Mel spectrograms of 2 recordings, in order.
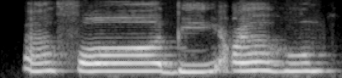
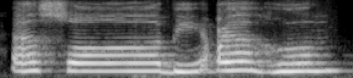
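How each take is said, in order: First: असाबिअहुम read without the whistle on स्वाद; wrong recitation. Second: असाबिअहुम with a clear whistling स्वाद, very slow; correct recitation. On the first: Teacher shows students the wrong असाबिअहुम, mistaken recitation. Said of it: "ऐसे नहीं पढ़ना". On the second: Teacher corrects the mistake for students, slow correct recitation. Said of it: "स्वाद में सीटी लेकर आनी है". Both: Shown as a demonstration.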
